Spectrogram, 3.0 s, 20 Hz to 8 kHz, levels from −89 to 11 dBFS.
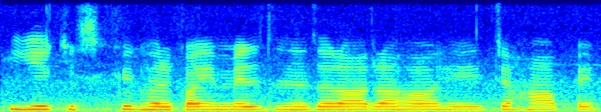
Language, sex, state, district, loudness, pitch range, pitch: Hindi, female, Madhya Pradesh, Dhar, -16 LUFS, 215-225 Hz, 220 Hz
